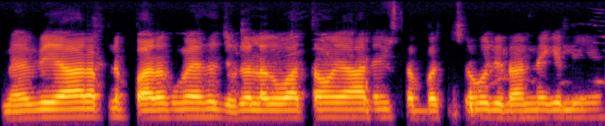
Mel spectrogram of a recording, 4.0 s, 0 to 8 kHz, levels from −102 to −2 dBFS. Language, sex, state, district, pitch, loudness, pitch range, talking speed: Hindi, male, Uttar Pradesh, Jyotiba Phule Nagar, 140 Hz, -17 LUFS, 135-145 Hz, 280 wpm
